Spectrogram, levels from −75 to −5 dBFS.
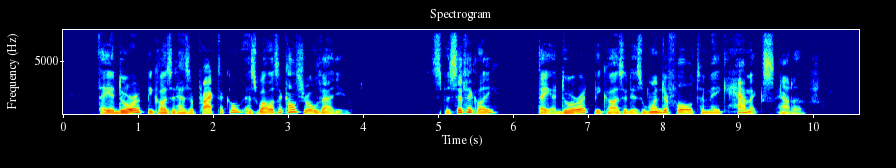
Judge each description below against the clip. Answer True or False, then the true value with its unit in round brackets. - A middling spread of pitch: False (6.5 semitones)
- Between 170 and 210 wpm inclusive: False (150 wpm)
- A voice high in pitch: False (130 Hz)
